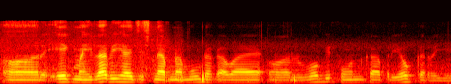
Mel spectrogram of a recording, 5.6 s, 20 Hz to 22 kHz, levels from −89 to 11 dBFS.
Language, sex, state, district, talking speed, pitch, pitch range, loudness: Hindi, male, Uttarakhand, Tehri Garhwal, 215 wpm, 125 Hz, 120-135 Hz, -21 LUFS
